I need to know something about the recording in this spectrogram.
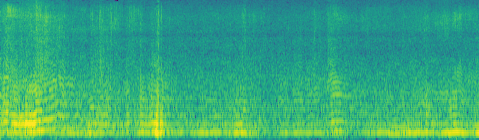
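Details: Steady hive drone of many honey bees inside the hive, a low humming buzz with layered harmonics, a close bee whining past at the start and a sharp loud swell near one and a half seconds.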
